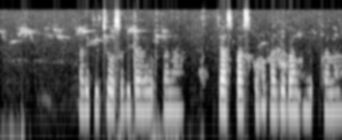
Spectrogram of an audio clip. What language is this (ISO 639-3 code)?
sat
